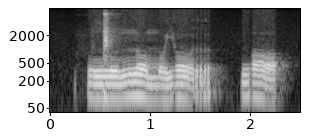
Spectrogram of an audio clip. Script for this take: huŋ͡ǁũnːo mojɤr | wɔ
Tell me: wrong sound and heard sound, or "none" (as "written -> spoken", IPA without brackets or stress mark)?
ɤ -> o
